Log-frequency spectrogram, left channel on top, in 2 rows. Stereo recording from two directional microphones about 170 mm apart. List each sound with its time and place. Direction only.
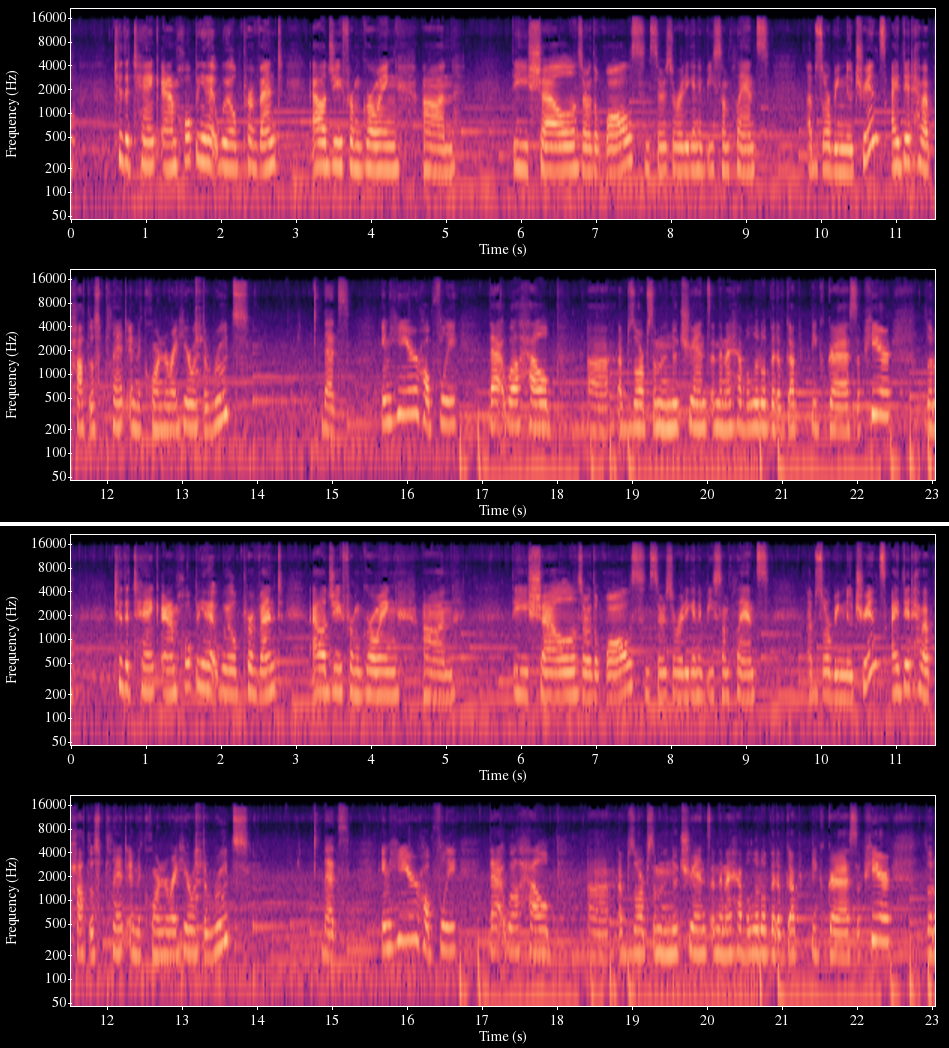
0.6 s speech: 15° left (ahead or behind)
15.6 s speech: 10° left (ahead or behind)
